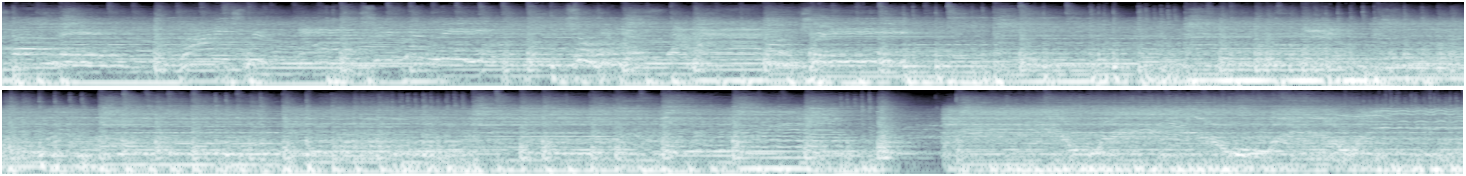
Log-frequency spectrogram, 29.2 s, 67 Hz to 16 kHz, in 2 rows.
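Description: A rock band playing live and loud: a male lead vocal over electric guitar and a drum kit. About 24 seconds in the band stops for an instant, then comes back in.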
